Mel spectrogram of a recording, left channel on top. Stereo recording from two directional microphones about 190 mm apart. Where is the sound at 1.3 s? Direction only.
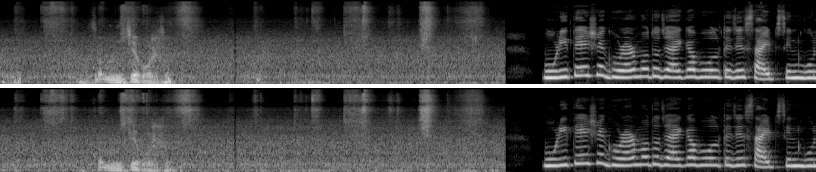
25° left (ahead or behind).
